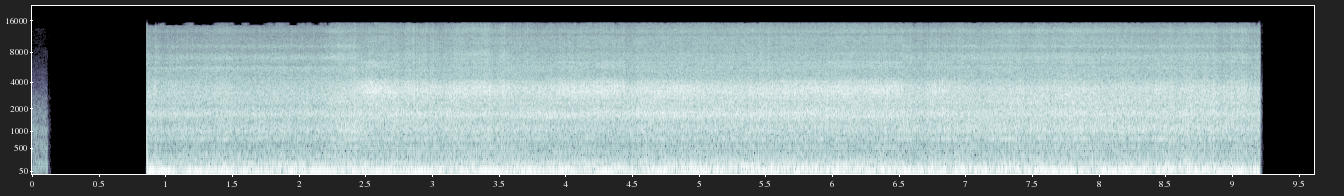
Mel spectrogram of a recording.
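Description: Kawasaki 650 parallel-twin motorcycle running at a steady road speed, heard from the bike itself with wind noise over the microphone. The sound starts suddenly about a second in and cuts off suddenly near the end.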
